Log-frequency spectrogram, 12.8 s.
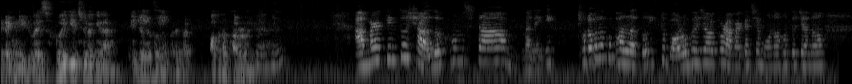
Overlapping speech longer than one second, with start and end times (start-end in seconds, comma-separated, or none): none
